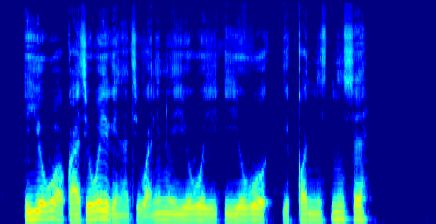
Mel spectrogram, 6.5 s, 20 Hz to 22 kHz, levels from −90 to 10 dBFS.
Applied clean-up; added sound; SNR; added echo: neural mask model DeepFilterNet 3.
